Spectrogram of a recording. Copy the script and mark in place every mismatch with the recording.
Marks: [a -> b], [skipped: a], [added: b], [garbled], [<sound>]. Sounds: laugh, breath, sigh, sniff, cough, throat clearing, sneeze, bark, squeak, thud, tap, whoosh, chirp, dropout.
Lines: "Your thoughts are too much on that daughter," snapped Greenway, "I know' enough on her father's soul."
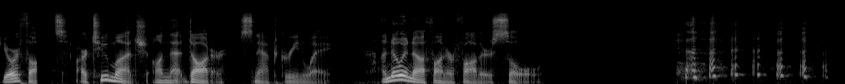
"Your thoughts [dropout] are too much on that daughter," snapped Greenway, "I know' enough on her father's soul." [laugh]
